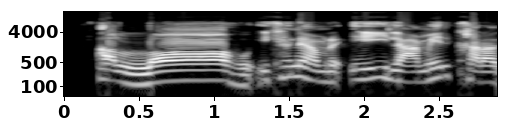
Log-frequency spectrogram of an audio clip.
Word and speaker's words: الله: উদাহরণ দেখি এখানে দেখেন আলিফ লাম লাম হা আল্লাহ এখানে আমরা এই লামের খাড়া জবরটিকে যখন জবর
